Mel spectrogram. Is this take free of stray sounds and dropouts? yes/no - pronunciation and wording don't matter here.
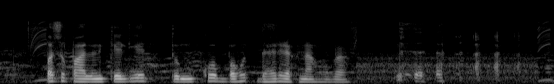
no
